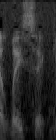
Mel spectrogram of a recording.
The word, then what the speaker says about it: LASIK: We want to help you if there's any questions that you want to know about LASIK surgery. Am I saying it right? – Yeah, LASIK.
